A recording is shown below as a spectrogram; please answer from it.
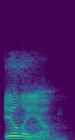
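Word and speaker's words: ileum: intestine is called the ilium make sure you get the spelling of this correct there's another structure that's pronounced the same way that's spelled i-l-i-u-m and that's part of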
